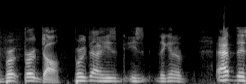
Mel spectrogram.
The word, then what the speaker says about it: Bergdahl: So this guy am I pronouncing his name? Bergdahl.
